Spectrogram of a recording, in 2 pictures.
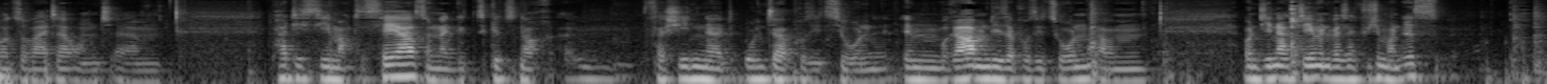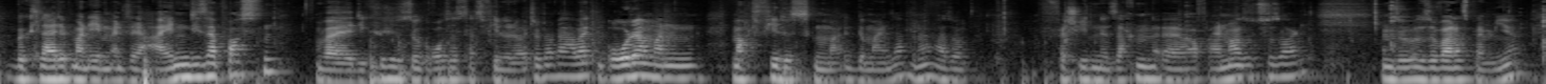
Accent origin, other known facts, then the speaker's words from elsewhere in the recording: Brandenburg, Germany; ich komme ja aus dem tiefsten Brandenburg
